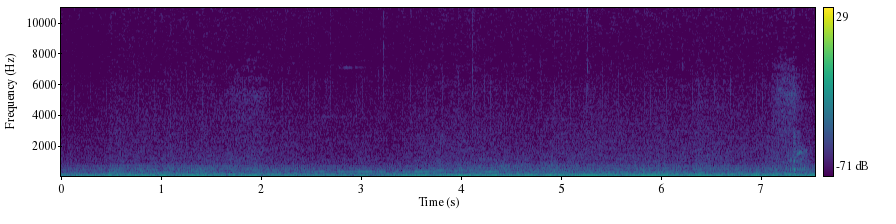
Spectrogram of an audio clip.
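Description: Knitting needles click and scrape softly against each other.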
